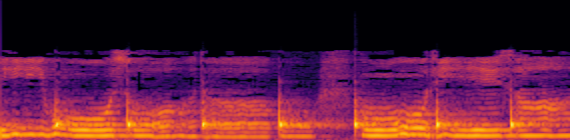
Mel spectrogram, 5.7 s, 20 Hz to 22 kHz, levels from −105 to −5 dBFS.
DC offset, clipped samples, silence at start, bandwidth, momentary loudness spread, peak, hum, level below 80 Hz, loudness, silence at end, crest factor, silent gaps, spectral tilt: under 0.1%; under 0.1%; 0 s; 5.2 kHz; 10 LU; -6 dBFS; none; -60 dBFS; -24 LUFS; 0 s; 18 dB; none; -8.5 dB/octave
